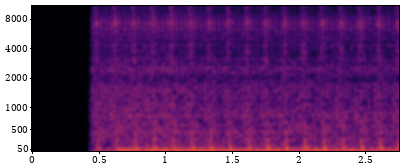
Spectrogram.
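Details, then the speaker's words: Mahindra Bolero Pickup BS6 diesel idling with a sudden loud engine noise: fast, even tapping over the diesel clatter, keeping time with engine speed; damaged hydraulic tappet (lash adjuster). "इसके tappet hydro है वो अंदर से damage हो जाता है उसी के कारण क्या है आवाज आ रही है"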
